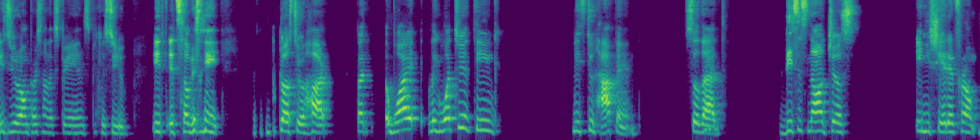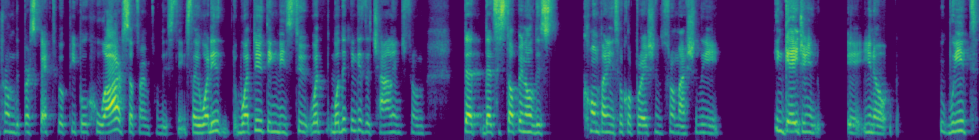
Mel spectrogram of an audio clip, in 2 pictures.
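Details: Adult woman speaking; normal speech.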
